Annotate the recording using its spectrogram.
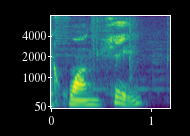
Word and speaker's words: Huang He: En 2005, científicos de la Universidad de Pekín encontraron cerca del río Amarillo, que se pronuncia realmente Huang He,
